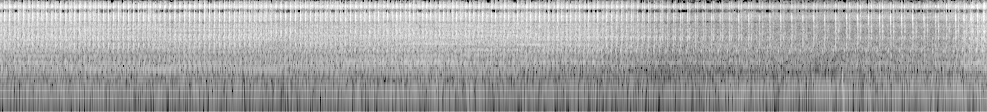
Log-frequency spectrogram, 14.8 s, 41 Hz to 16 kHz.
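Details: 1997 Ford Expedition 5.4L 2V V8 at idle: a quick, steady tapping over the engine note, starting after a fuel pump and filter change. Many parts are new and the P0153 check-engine light is on; the owner suspects a clogged or leaking injector, but the cause is undetermined.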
